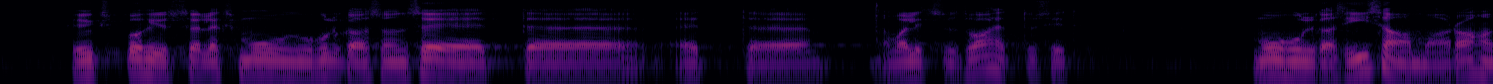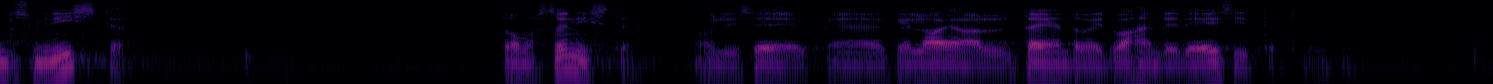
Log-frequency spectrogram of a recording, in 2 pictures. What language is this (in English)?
Estonian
